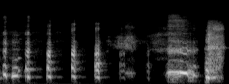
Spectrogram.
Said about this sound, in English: Excuse me. God bless you.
